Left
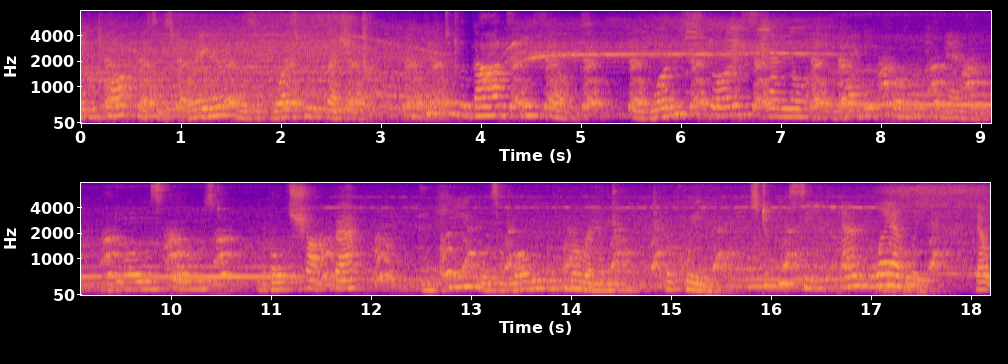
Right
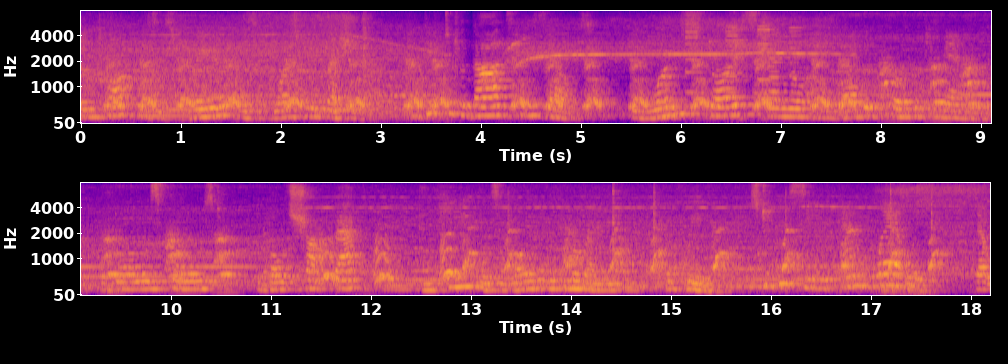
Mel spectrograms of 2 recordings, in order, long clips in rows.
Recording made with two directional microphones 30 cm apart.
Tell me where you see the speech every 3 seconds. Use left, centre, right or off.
left, centre, centre, centre, left, left.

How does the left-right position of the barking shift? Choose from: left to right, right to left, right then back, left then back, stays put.
left to right.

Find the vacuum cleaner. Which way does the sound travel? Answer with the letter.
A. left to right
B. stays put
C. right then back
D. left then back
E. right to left
C.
